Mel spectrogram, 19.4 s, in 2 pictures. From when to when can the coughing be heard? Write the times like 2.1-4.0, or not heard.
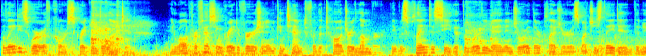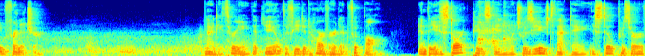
1.4-2.2, 7.0-7.8, 16.8-17.7.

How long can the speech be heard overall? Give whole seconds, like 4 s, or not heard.
17 s.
